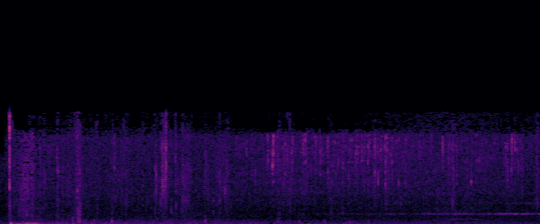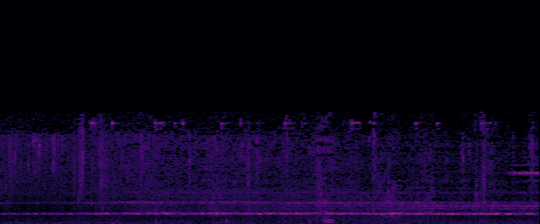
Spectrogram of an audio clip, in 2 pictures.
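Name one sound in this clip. Footsteps scuff softly on concrete.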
